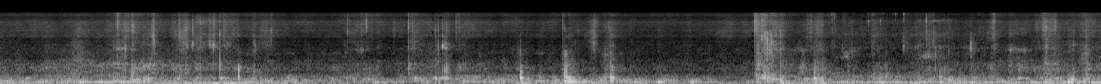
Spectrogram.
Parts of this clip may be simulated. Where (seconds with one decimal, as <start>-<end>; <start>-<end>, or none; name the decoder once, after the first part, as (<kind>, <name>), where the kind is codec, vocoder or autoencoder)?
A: 0.0-8.3 (codec, SNAC); 10.0-11.0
